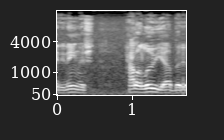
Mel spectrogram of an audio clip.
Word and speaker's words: hallelujah: our english translations i think it's written as hallelu j-a-h but we know everyone pronounces it hallelujah or halal not hallelujah ja that's not how we pronounce it now so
